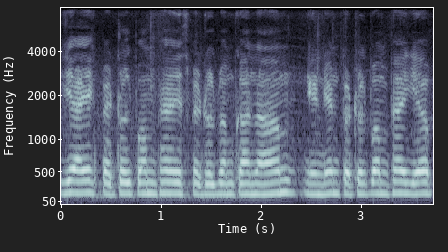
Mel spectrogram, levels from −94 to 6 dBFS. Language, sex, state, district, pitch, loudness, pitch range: Hindi, male, Chhattisgarh, Korba, 165 Hz, -14 LUFS, 160-170 Hz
